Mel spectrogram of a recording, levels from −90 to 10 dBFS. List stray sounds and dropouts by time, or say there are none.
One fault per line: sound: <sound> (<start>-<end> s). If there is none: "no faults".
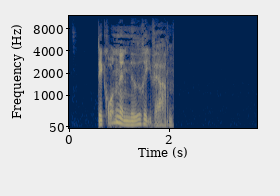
no faults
